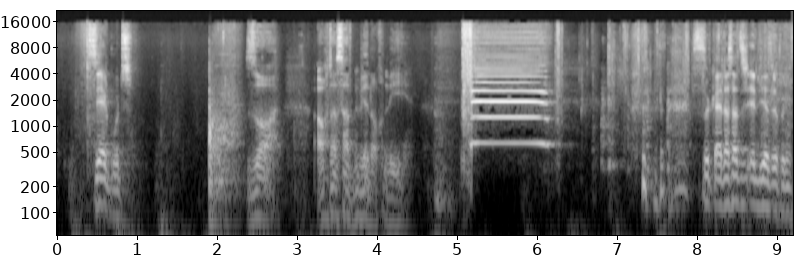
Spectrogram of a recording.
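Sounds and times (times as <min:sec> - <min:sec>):
speech: 0:00.5 - 0:01.1, 0:02.4 - 0:04.5, 0:07.6 - 0:09.2
loud buzzy party horn blast: 0:05.1 - 0:06.5
laughter: 0:06.8 - 0:08.1.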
